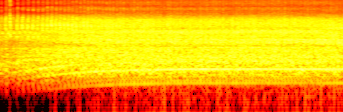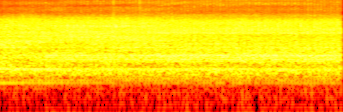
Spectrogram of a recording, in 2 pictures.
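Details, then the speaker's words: Old Rover Turbothrust lawn mower, started on choke after cleaning a carburettor gunked by excess fuel stabilizer: loud steady roar with even whirring pitch that settles after start-up, no misses or surging. "yeah it sounds like a giant back sends odd very loud"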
